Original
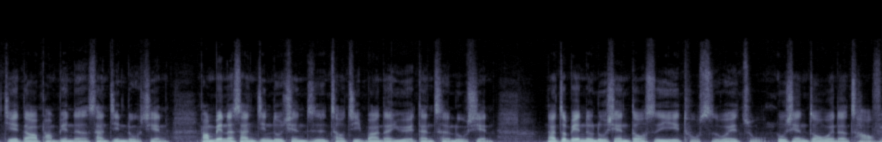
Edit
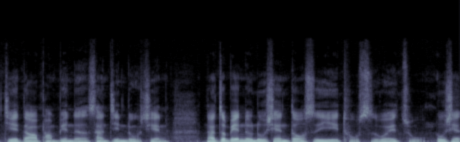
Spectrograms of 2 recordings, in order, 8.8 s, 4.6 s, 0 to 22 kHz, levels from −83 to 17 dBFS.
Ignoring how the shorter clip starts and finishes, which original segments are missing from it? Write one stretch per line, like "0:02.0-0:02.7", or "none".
0:02.0-0:05.4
